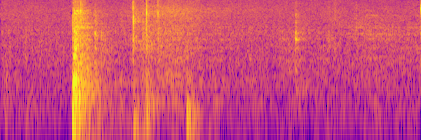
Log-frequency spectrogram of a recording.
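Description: A large rubber stamp pressed down onto watercolor paper lying on a bath tile. One sharp knock comes about a third of a second in, followed by two fainter knocks.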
